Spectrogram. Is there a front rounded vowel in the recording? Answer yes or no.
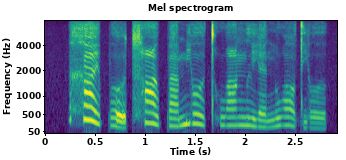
no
